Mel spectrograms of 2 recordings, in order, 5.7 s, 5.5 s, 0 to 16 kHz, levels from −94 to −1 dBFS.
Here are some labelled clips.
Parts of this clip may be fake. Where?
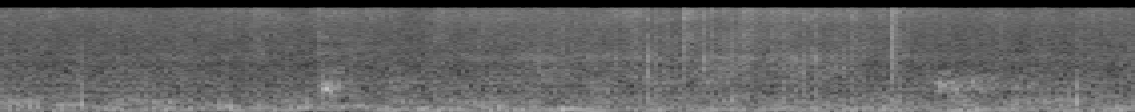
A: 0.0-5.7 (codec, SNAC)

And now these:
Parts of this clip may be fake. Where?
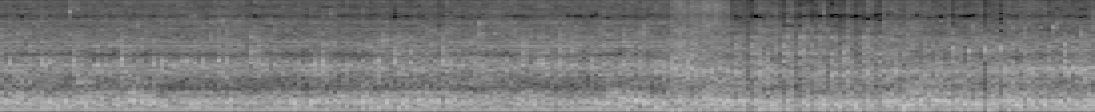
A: none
